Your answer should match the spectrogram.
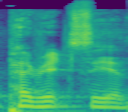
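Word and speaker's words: PERITIA: Paritsia or Parisia? – I think that's excellent. I've heard a lot of different pronunciations. I think this one is what works best. – No. Okay, well, let's go with Paritsia then.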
